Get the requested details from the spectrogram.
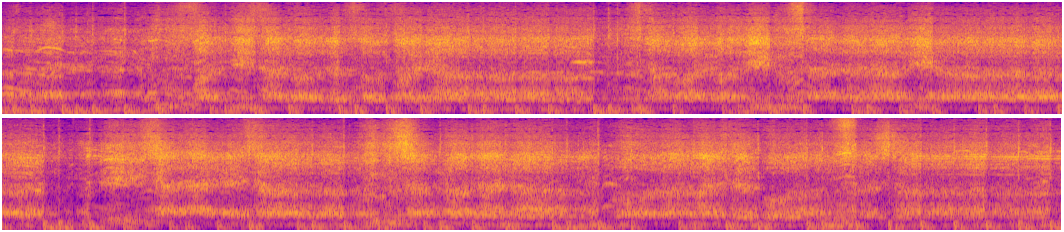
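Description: A large crowd of Partizan football fans chants a hateful slogan in unison from the stands, a loud, dense roar of voices with a rhythmic, repeated cadence running steadily throughout.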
